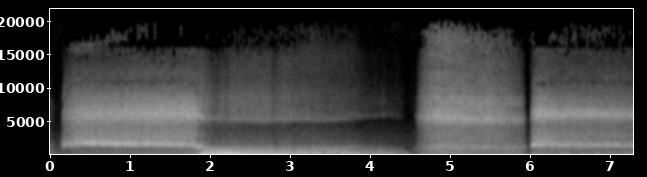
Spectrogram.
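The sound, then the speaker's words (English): A person imitates ocean waves with their mouth: airy, whistling tones give way to a loud, breathy whoosh with a low rumble, then two shorter whistling bursts follow. No speech. “That should sound just like the ocean.”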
